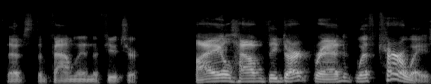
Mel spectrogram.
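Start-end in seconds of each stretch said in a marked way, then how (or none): none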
